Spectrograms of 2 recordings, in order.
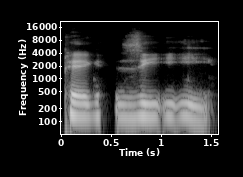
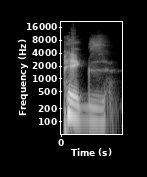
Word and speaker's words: pigz: It's spelled pig with a Z at the end, but it's pronounced pig Z-E-E, like that, instead of pigs.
